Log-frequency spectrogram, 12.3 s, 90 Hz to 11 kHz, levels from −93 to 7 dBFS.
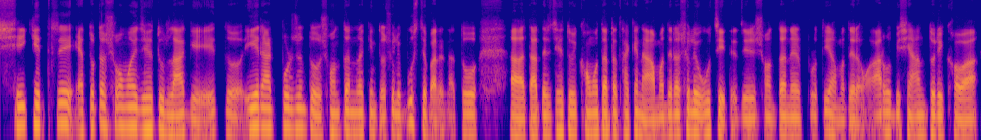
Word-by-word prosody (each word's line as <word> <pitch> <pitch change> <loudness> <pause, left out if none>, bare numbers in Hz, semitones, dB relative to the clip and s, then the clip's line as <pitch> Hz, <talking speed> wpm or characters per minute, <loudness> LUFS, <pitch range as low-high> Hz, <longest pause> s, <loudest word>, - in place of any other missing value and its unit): সেইক্ষেত্রে 150 +2 +2 0.2
এতটা 145 +5 0
সময় 145 0 +3
যেহেতু 130 0 +3 0.2
লাগে, 105 -4 0 0.3
তো 115 - -2 0.3
এর 145 - +7
আগ 135 - 0
পর্যন্ত 135 -1 +1 0.2
সন্তানরা 115 +1 +1
কিন্তু 110 -2 -4
আসলে 105 +3 -1
বুঝতে 175 -2 0
পারে - - 0
না। - - -9
তো 110 - -1 0.6
আ - - +7 0.2
তাদের 100 +2 +2
যেহেতু 115 0 -1
ওই 110 - -4
ক্ষমতাটা 110 0 +2
থাকে 110 +2 -2
না, 95 - 0
আমাদের 100 +2 -1
আসলে 115 +1 +2
উচিত - - 0
এ - - -6
যে 95 - 0 0.2
সন্তানের 100 0 0
প্রতি 105 +4 -7
আমাদের 90 +1 -3
অ - - -11 0.2
আরো 115 +2 0
বেশি 105 +1 -3
আন্তরিক 105 0 0
হওয়া। 90 0 +4
110 Hz, 175 wpm, -23 LUFS, 100-130 Hz, 0.6 s, এর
